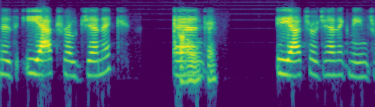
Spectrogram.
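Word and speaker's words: iatrogenic: version there I updated every few years the pronunciation is e at row genic okay yeah Cho genic means relating to illness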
